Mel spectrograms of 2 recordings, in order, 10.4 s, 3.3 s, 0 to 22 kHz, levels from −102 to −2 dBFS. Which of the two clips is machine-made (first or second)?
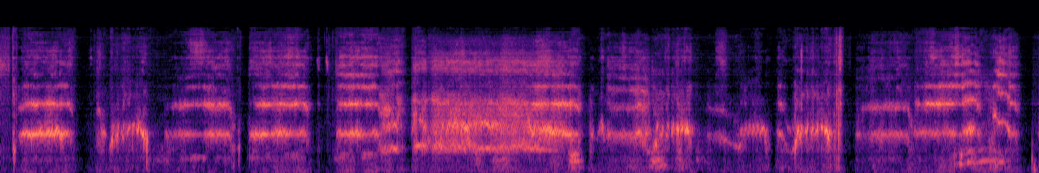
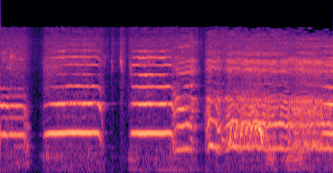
first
